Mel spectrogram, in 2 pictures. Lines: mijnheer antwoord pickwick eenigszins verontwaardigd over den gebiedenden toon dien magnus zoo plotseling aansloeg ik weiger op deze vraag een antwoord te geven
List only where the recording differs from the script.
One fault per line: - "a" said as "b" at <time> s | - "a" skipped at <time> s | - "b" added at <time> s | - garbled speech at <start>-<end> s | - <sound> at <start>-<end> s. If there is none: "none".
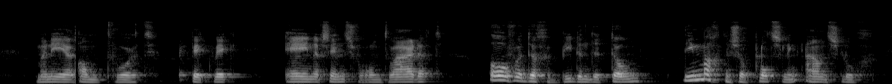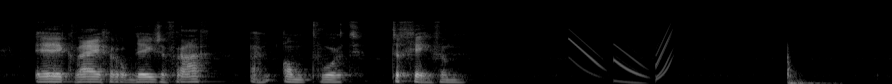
- chirp at 14.6-15.7 s
- thud at 16.8-17.4 s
